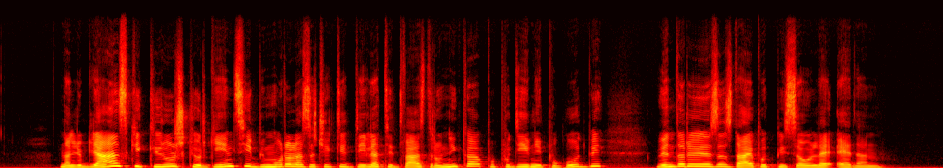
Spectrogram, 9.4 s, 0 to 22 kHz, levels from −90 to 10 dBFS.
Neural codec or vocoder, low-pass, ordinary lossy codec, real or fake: codec, 44.1 kHz, 7.8 kbps, Pupu-Codec; 19.8 kHz; none; fake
